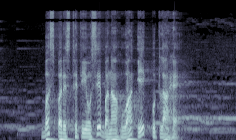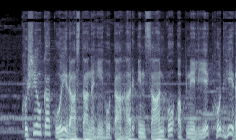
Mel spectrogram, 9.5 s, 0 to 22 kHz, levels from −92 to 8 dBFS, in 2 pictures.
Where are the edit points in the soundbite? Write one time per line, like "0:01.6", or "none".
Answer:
0:03.8
0:05.2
